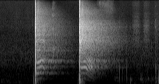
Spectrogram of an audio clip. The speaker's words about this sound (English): I'm gonna do a clap now. One sec.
